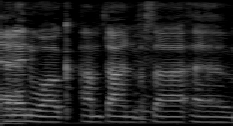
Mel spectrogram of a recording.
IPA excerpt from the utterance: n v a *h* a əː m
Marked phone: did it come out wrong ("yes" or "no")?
yes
